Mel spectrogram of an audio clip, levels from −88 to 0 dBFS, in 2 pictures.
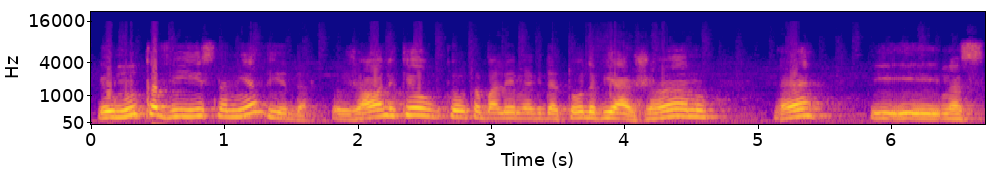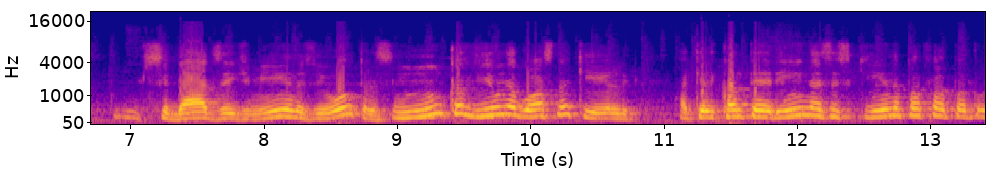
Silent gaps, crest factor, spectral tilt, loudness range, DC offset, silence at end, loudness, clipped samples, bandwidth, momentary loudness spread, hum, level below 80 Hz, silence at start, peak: none; 12 dB; -8 dB/octave; 2 LU; under 0.1%; 0 s; -18 LUFS; under 0.1%; 8.6 kHz; 10 LU; none; -56 dBFS; 0.05 s; -6 dBFS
